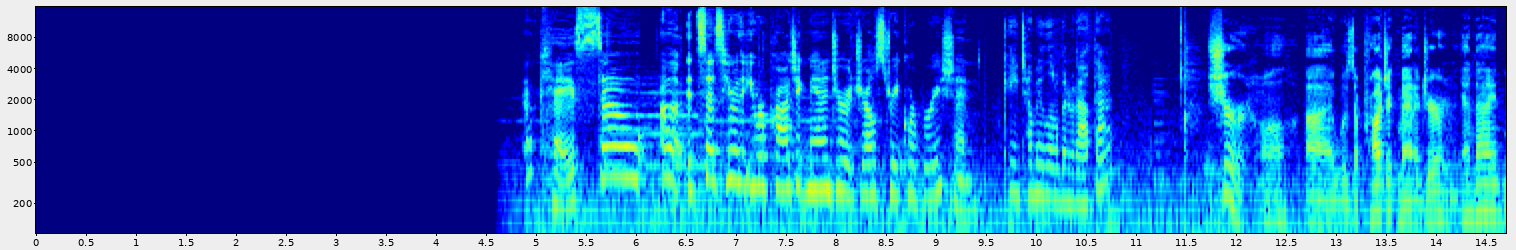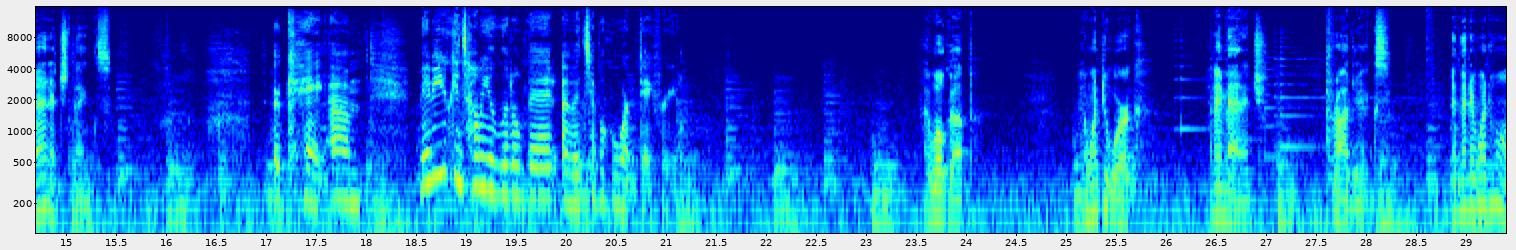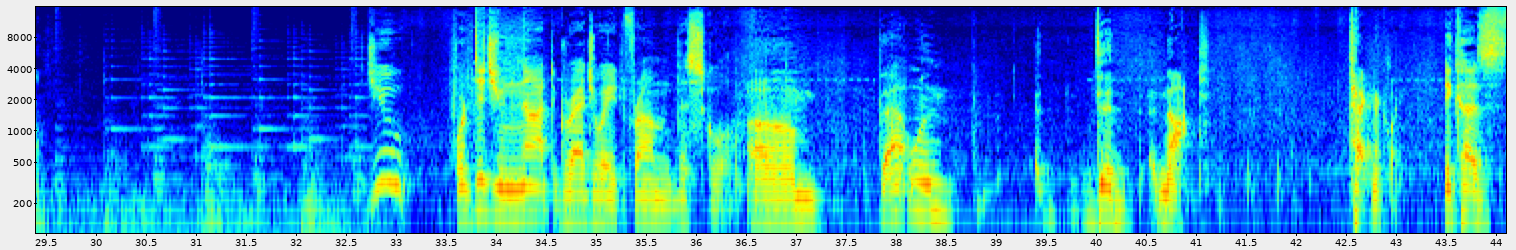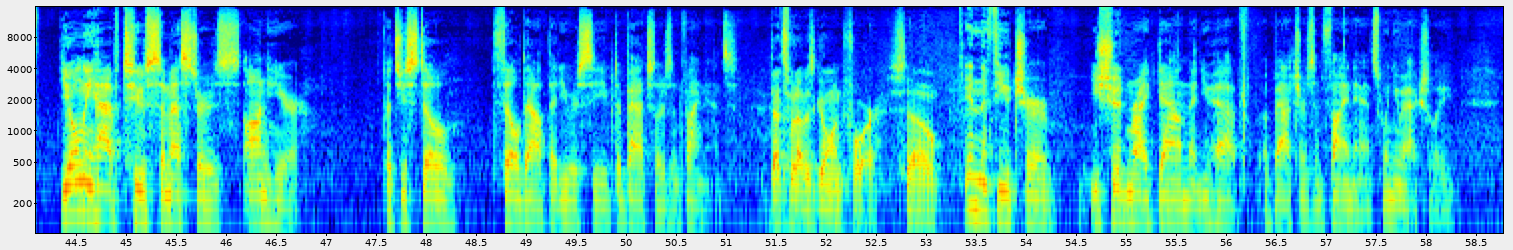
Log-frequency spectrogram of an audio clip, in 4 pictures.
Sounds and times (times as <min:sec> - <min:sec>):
Music: 0:04.6 - 0:35.0.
